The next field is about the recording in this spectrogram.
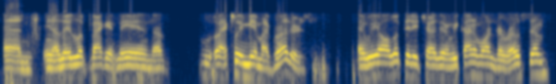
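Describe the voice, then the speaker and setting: A man's voice: mid-range voice, no echo. A man phoning in to a radio show, casually telling a story. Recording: dull, band-limited phone call.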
